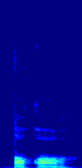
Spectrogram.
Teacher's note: Toko yang dari to-nya itu to, o-nya ini terbuka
